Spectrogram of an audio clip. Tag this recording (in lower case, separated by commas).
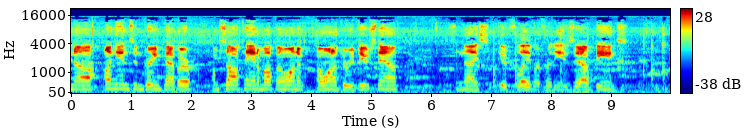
music, speech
